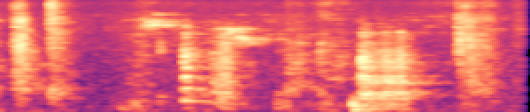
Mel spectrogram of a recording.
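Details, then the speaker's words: Lowered Alfa Romeo with rear suspension noise after warm-up, body pushed down by hand: short irregular creaks and groans, loudest on the right side; suspects suspension bolts not retightened after lowering. "and I push up. This is the noise, and it's most here on the right side."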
